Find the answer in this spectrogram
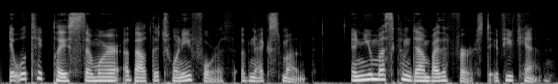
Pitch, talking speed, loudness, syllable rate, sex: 180 Hz, 245 wpm, -17 LUFS, 5.9 syllables/s, female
